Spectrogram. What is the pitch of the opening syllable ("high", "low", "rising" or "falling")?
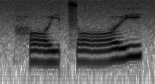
low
